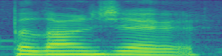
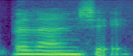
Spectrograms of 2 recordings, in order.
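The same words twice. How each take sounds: First: Surname in a careful French accent; attempted French pronunciation of "boulanger". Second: "boulanger" echoed with a French "zhee" ending; careful French "boulanger", final vowel closed to "ee"; copied French pronunciation. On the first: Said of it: "say that with a French accent". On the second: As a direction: repeat "boulanger" as the native speaker says it, ending in "ee". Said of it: "I would say boulanger". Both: Shown as a demonstration.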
